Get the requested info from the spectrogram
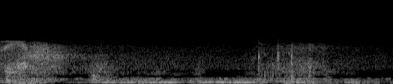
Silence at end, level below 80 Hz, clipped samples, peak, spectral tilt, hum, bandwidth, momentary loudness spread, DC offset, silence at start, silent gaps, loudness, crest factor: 0 s; -50 dBFS; under 0.1%; -16 dBFS; -6 dB/octave; none; 3.9 kHz; 12 LU; under 0.1%; 0 s; none; -37 LUFS; 20 dB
